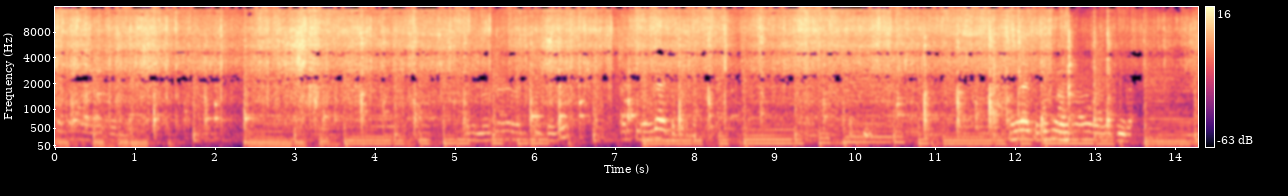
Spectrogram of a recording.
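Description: Curry leaves, small onions and green chilli sizzling in hot oil in a stainless-steel kadai, stirred with a metal slotted spoon that scrapes against the pan.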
